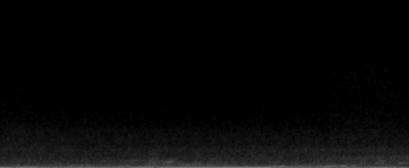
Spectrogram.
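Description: A young man chants slowly into a microphone.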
